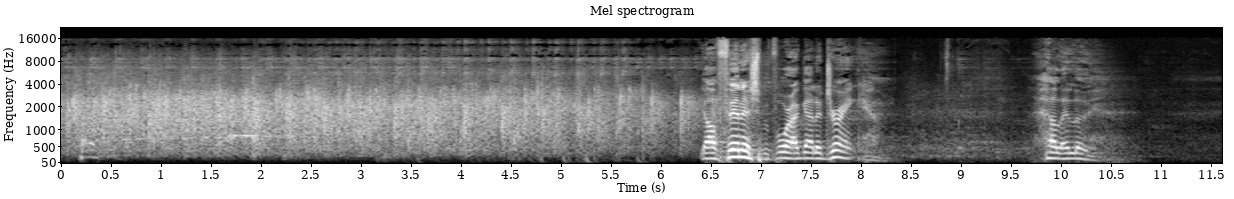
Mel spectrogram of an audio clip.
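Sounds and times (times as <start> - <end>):
audience clapping: 0.0 - 7.1
speech: 6.4 - 8.2, 9.8 - 10.4.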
